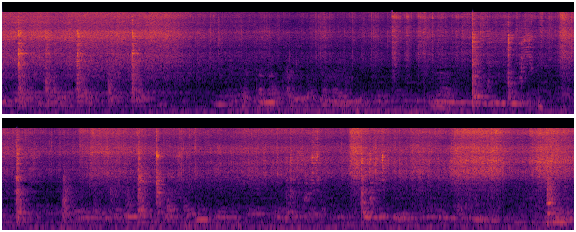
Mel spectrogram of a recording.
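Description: Green peas and onion sizzling as they fry in a steel kadhai, with a metal spoon clicking and scraping against the pan as they are stirred. The sizzle dips a little about two seconds in and picks up again near the end.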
